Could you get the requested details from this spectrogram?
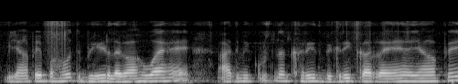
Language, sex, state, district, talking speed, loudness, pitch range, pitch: Hindi, male, Bihar, Purnia, 195 wpm, -20 LUFS, 135-150 Hz, 145 Hz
